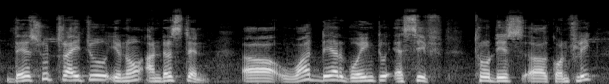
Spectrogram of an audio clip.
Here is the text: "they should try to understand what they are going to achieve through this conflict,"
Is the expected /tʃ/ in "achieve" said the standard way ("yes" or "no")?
no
